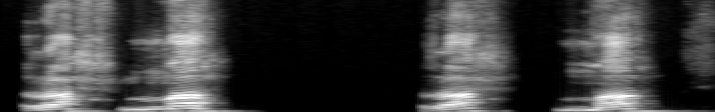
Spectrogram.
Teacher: ویسے تو تا ہے لیکن پڑھنے میں ہا کی آواز آ رہی ہے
